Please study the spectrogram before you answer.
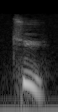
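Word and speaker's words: tu: the first person is repeat second person is to repeat to okay and then third person we've got the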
